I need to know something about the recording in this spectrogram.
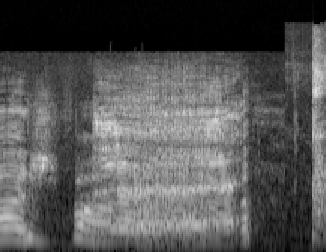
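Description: A man groans loudly nearby.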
